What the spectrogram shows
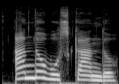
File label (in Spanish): "ando buscando", Spanish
